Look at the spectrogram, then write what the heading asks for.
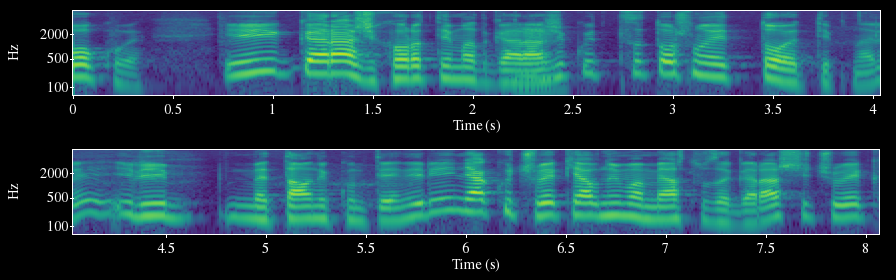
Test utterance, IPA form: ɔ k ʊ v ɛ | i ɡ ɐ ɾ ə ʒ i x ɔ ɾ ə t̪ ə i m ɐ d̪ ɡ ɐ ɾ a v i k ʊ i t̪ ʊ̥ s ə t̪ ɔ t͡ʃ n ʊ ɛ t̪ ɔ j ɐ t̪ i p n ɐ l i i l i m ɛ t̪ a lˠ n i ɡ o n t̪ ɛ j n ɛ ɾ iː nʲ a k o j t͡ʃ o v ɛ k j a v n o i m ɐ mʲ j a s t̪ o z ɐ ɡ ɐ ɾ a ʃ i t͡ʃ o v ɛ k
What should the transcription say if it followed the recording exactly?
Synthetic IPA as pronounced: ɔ k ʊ v ɛ | i ɡ ɐ ɾ a ʒ i x ɔ ɾ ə t̪ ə i m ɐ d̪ ɡ ɐ ɾ a ʒ i k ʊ i t̪ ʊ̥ s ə t̪ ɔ t͡ʃ n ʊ ɛ t̪ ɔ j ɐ t̪ i p n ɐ l i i l i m ɛ t̪ a lˠ n i k o n t̪ ɛ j n ɛ ɾ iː nʲ a k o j t͡ʃ o v ɛ k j a v n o i m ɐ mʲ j a s t̪ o z ɐ ɡ ɐ ɾ a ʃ i t͡ʃ o v ɛ k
